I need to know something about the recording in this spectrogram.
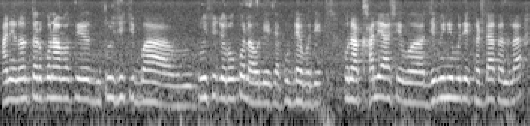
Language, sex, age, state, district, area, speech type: Marathi, female, 60+, Maharashtra, Nanded, urban, spontaneous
